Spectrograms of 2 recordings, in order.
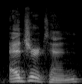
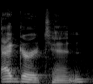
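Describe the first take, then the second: First: The first syllable does not sound like 'egg'. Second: The first syllable sounds like 'egg'. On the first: The speaker calls it right. "we put that emphasis" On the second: The speaker calls it wrong. "so many people say Egerton, and it might be because he played Eggsy"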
